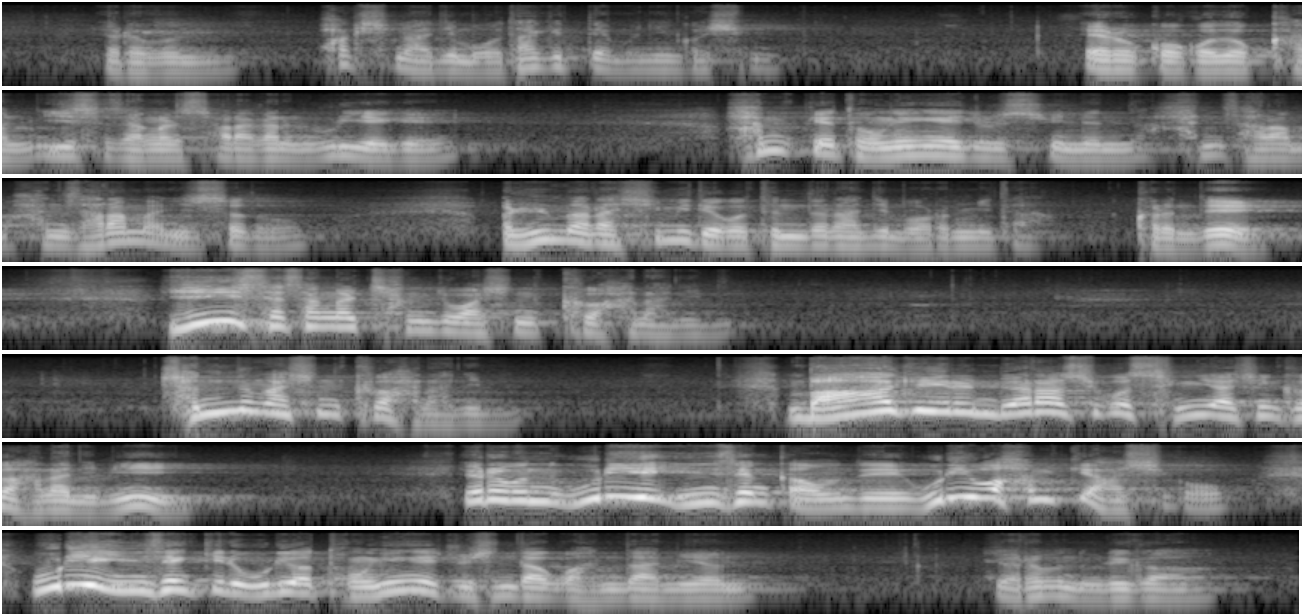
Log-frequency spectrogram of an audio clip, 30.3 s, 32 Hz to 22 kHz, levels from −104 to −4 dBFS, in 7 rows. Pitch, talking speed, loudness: 130 Hz, 305 characters per minute, -27 LUFS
